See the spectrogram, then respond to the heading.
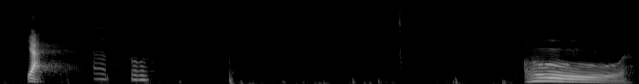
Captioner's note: student speaking faintly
